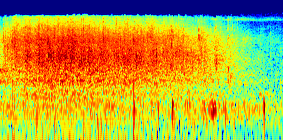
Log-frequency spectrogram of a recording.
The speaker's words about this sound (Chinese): 鼓掌。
